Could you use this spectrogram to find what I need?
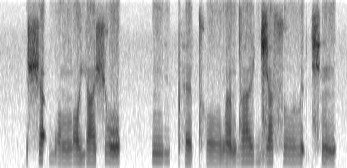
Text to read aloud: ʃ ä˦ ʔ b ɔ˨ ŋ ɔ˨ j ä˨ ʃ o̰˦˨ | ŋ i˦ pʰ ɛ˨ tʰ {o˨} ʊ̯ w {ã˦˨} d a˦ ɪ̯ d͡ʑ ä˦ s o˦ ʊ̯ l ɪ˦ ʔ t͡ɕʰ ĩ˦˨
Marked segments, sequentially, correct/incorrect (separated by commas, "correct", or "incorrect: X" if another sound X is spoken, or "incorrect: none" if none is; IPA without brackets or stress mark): correct, correct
